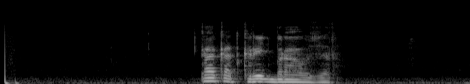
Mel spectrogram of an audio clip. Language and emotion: Russian, neutral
